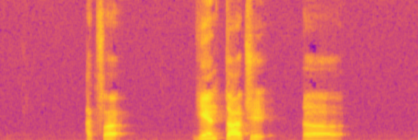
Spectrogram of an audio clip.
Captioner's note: speaking Gwich'in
